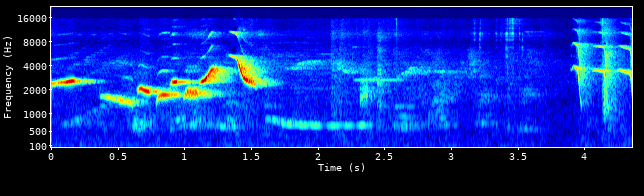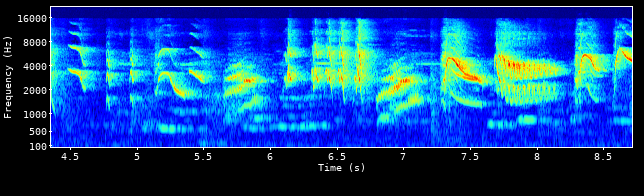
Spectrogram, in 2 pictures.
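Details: White-rumped shama sings varied whistles, then a fast run of sharp clicking notes that builds into rich, rapid warbled phrases.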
